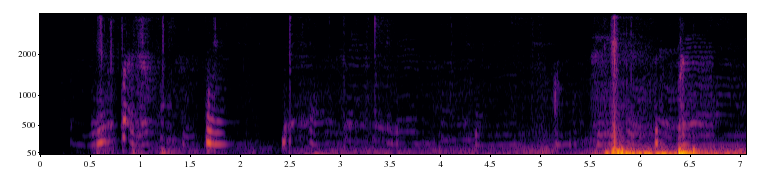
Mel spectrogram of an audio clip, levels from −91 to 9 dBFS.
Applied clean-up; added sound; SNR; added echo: neural mask model DeepFilterNet 3.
